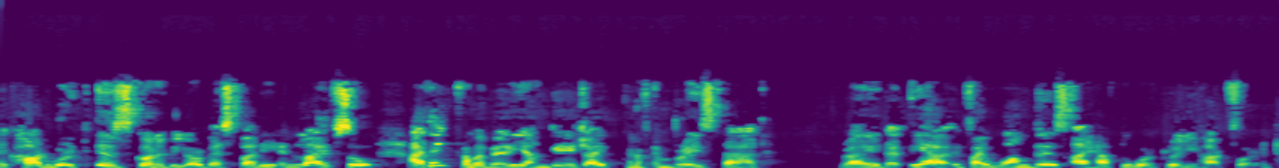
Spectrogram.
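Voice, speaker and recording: With a Tamil accent, a woman speaks at a medium pitch and a fairly quick pace, her somewhat breathy voice showing ordinary pitch variation in a dry, close sound with no echo. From South India, Hyderabad. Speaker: product manager and public speaker. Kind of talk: interview.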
